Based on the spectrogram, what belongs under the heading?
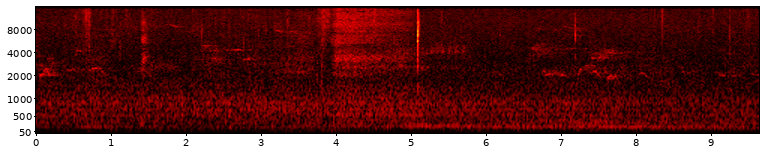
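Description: Faint outdoor background with a few distant bird chirps. A short scratch of pencil on paper comes about four seconds in, and a single sharp click about a second later.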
